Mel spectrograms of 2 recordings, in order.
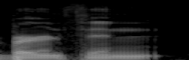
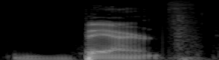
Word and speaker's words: Bernth: It's pronounced Bernth by most English, but it's actually pronounced Bernth, and because he's Austrian.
